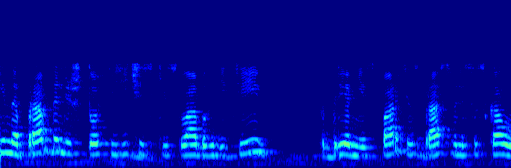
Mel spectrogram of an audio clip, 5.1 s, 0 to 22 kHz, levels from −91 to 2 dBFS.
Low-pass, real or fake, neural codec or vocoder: 5.4 kHz; real; none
